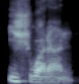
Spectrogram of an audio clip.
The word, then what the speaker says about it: Easwaran: You better spell that name. No, it's Easwaran, Ishwaran.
